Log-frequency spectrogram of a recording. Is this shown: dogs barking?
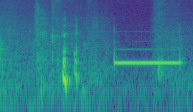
no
